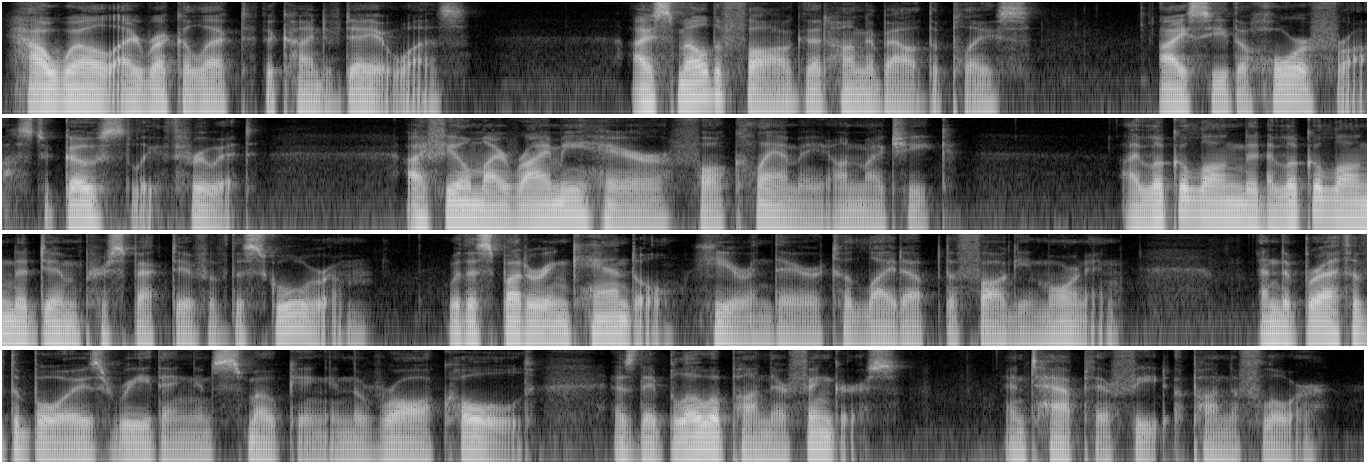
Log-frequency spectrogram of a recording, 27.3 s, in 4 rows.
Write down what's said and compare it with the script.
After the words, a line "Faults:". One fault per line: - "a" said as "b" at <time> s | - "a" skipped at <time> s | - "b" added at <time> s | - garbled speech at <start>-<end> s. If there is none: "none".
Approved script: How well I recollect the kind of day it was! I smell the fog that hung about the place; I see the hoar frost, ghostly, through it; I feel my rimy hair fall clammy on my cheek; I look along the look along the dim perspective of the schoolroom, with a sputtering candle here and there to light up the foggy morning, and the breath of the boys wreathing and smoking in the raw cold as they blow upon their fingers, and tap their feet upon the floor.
How well I recollect the kind of day it was! I smell the fog that hung about the place; I see the hoar frost, ghostly, through it; I feel my rimy hair fall clammy on my cheek; I look along the look along the dim perspective of the schoolroom, with a sputtering candle here and there to light up the foggy morning, and the breath of the boys wreathing and smoking in the raw cold as they blow upon their fingers, and tap their feet upon the floor.
Faults:
none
